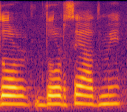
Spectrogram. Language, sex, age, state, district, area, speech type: Urdu, female, 45-60, Uttar Pradesh, Muzaffarnagar, urban, spontaneous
